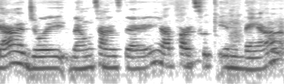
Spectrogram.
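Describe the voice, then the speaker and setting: Noticeable background noise sits under the recording. The woman talking has ordinary pitch variation. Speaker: livestream co-host. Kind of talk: casual chat. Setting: livestream.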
